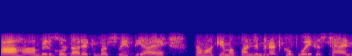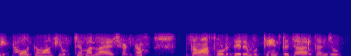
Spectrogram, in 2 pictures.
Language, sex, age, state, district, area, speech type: Sindhi, female, 30-45, Delhi, South Delhi, urban, conversation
